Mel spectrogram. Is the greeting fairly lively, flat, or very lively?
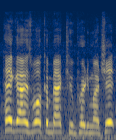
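very lively. It is said with full, high enthusiasm.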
